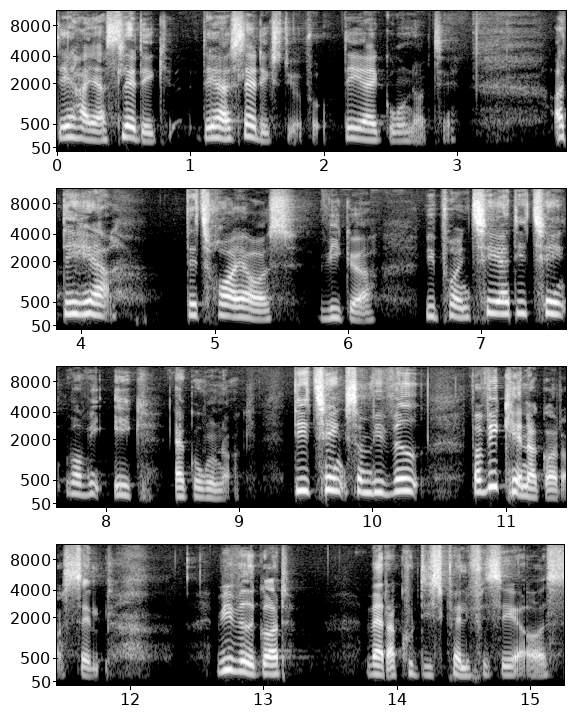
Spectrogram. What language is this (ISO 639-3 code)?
dan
